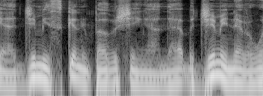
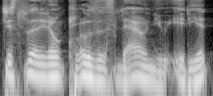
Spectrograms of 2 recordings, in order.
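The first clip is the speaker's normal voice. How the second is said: mock bouncer; 5 semitones higher, 4 dB louder than usual. Bouncer answering the kids.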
